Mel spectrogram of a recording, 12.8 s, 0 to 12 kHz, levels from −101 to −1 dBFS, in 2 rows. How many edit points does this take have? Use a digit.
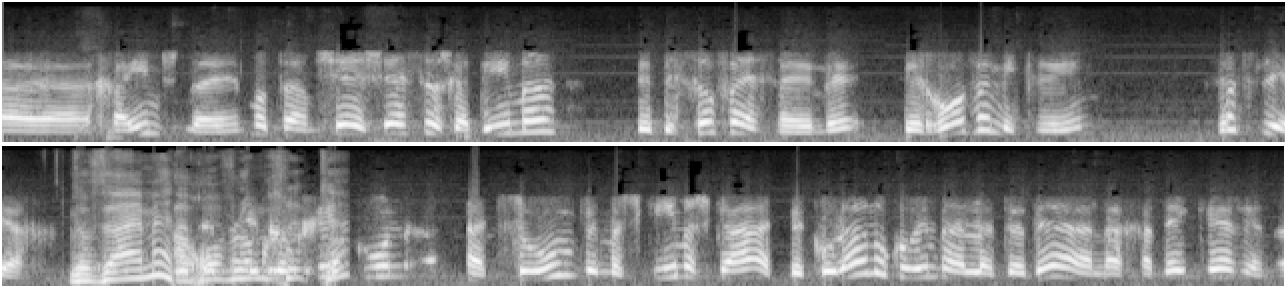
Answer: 9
